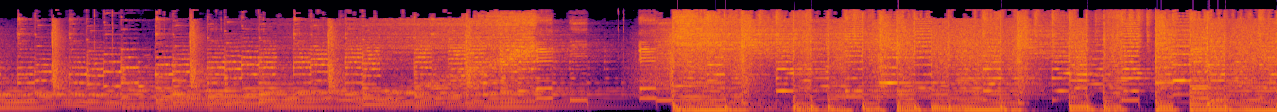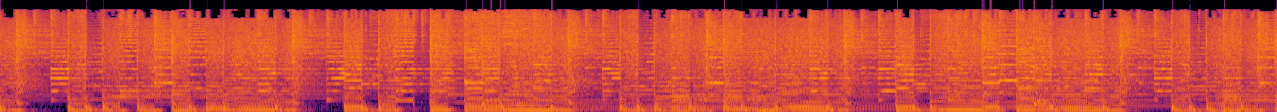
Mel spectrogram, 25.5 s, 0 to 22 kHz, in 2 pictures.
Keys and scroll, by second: 4.3 ctrl+z, 12.5 ctrl+a, 13.8 ctrl+x, 20.4 ctrl+v.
